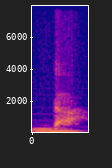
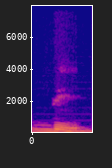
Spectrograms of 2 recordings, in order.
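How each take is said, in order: First: The word ends in a short 'uh' vowel. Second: The word ends in a long 'ee' vowel. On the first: "শেষ word যদি হয় consonant তাহলে টি-এইচ-ই এই ওয়ার্ডটার উচ্চারণ হবে দা" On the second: "ভাওয়েলের আগে এই ওয়ার্ডটা হবে দি"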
